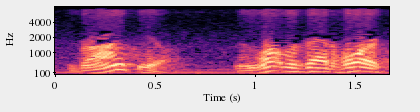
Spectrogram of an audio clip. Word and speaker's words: bronchial: get stopped up and it's pronounce bronchial bronchial and what was that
